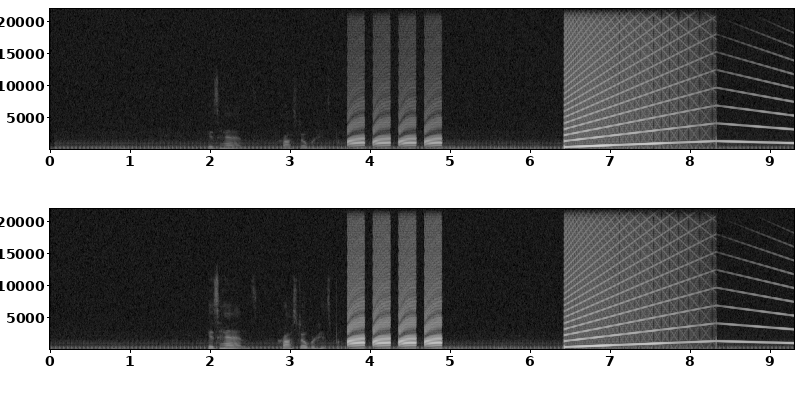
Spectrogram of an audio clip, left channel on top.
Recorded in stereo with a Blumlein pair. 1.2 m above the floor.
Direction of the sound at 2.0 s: 65° right.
